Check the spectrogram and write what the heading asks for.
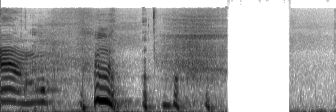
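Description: A cat gives a couple of drawn-out, wavering meows, fairly clear, followed by a short pause of quiet.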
